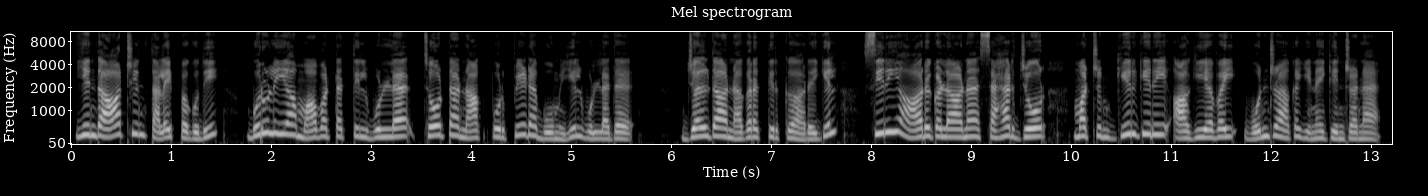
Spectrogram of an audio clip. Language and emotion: Tamil, neutral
